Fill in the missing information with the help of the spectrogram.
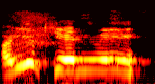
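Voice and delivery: high-pitched incredulous outcry; real astonished exclamation; disbelief. Real, not acted. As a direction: cry out in amazement at the roll. Reacts to the natural twenty.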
